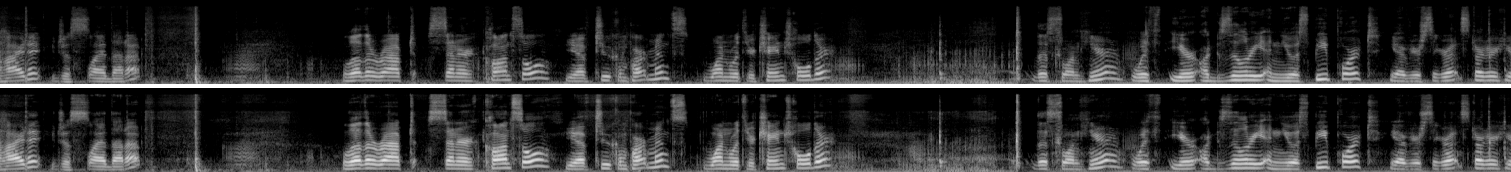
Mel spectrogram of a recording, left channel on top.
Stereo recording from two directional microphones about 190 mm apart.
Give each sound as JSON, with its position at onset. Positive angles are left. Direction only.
{"t": 0.0, "sound": "speech", "side_deg": -10}
{"t": 3.4, "sound": "speech", "side_deg": -25}
{"t": 10.3, "sound": "speech", "side_deg": 0}
{"t": 11.3, "sound": "speech", "side_deg": 50}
